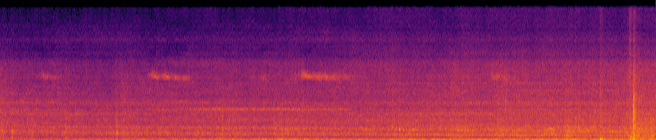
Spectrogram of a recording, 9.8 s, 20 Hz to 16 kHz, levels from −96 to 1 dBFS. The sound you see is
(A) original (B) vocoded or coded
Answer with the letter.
B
